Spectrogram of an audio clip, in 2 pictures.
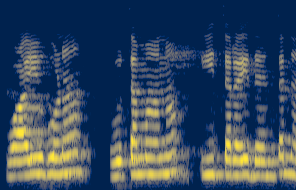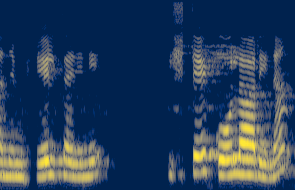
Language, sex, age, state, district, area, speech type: Kannada, female, 18-30, Karnataka, Kolar, rural, spontaneous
